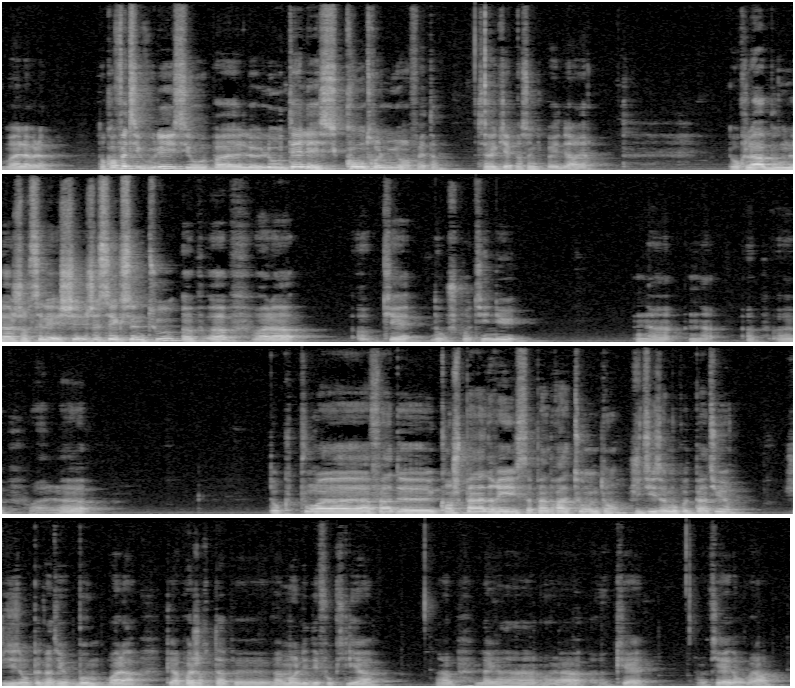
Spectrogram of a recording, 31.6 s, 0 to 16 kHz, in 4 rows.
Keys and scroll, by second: 0.1 n, 0.3 scroll down 1, 1.3 scroll up 1, 1.6 b, 2.8-3.3 scroll down 1, 3.9-4.2 scroll up 1, 4.2 p, 5.3 n, 8.4 n, 10.1 n, 12.1 n, 16.8 n, 18.4 n, 20.6 n, 23.1 scroll down 1, 23.3 n, 25.1 scroll up 1, 25.2-30.3 typing, 30.4-30.8 scroll down 1.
